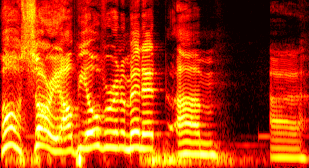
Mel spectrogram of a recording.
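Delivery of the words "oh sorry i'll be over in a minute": very loud, high-pitched shout. As you walk in, a voice from an adjoining room calls out, shouting from another room. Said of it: "sort of shouts through".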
